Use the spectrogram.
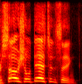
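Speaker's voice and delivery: high, mock child's yell. Host imitates the four-year-old son yelling at a child. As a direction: shout it like a scolding little boy. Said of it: "he yelled at her".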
